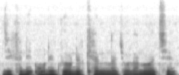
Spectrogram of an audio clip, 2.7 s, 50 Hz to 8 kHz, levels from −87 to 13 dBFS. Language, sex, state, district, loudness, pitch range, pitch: Bengali, male, West Bengal, Darjeeling, -15 LUFS, 125-150 Hz, 135 Hz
